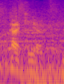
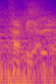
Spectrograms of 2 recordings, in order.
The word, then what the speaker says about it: Pacquiao: Pacquiao, not Papio.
